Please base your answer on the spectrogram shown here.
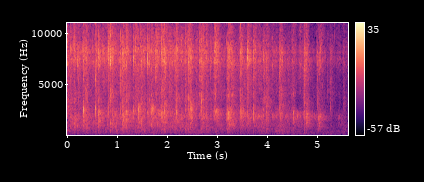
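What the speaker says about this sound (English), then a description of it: "Let's have a big round of applause" An audience claps at a film festival award ceremony, with steady, moderately loud applause that continues evenly without speech.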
